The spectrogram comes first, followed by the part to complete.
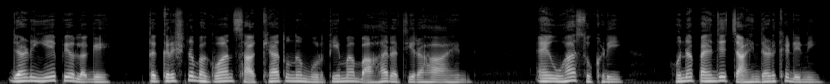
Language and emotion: Sindhi, neutral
